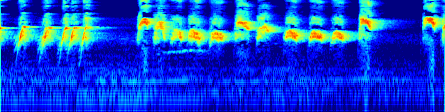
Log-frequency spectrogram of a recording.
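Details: Cucak ijo song used as a training and lure recording: a run of bright chirped notes with sharp upward flicks, then a steady series of clear, slightly falling whistled phrases repeated about every third of a second, with a faint low hum beneath.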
